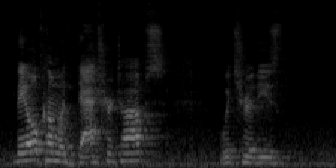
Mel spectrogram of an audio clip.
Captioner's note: none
